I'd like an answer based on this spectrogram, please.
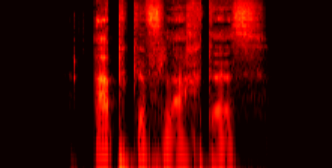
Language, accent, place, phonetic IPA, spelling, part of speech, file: German, Germany, Berlin, [ˈapɡəˌflaxtəs], abgeflachtes, adjective, De-abgeflachtes.ogg
- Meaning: strong/mixed nominative/accusative neuter singular of abgeflacht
